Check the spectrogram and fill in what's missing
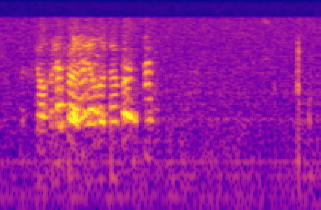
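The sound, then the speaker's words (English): A thin, tinny voice comes through a Skype call line with an echo, lasting about a second before fading into near silence with a faint click near the end. “I'm going to kill the Skype because it's echoing.”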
